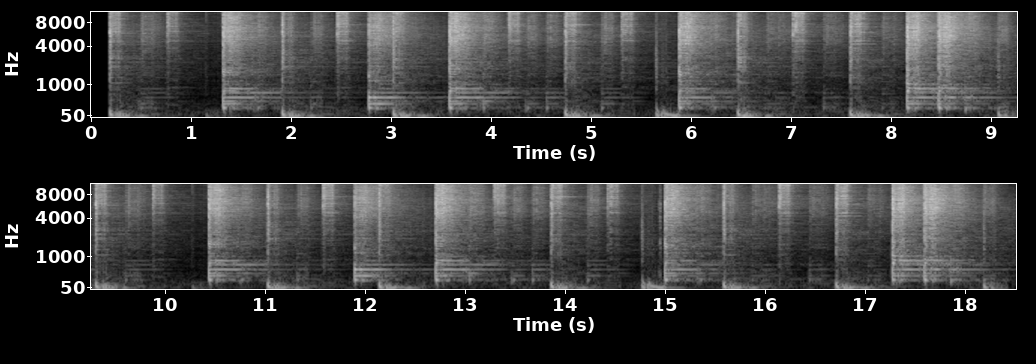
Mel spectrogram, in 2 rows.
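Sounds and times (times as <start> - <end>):
drums: 0.0 - 18.4.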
